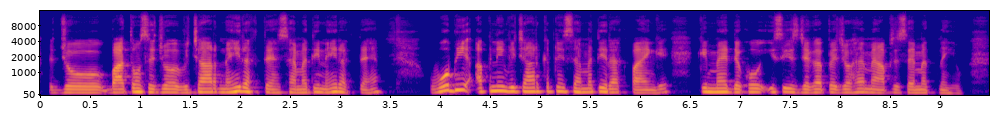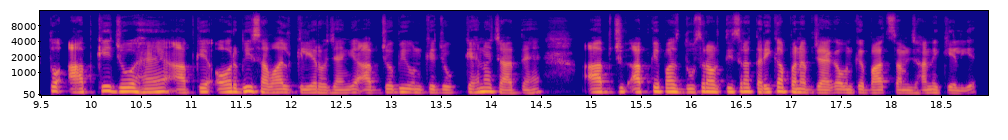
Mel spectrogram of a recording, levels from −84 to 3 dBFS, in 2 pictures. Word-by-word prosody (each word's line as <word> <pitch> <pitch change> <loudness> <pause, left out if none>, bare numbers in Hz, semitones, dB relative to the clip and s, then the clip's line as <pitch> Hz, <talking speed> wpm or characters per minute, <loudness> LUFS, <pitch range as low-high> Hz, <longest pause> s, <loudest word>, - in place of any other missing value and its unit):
जो 130 0 +1
बातों 135 +3 +5
से 150 -2 +1
जो 140 0 -1
विचार 150 +4 +1
नहीं 150 +5 +5
रखते 160 -3 +1
हैं 130 - -3
सहमति 130 +2 -2
नहीं 145 +4 +2
रखते 140 -3 -3
हैं, 145 +6 -7 0.5
वो 185 +10 +7
भी 240 +2 +5
अपने 190 +5 +4
विचार 170 -1 +3
की 170 +1 -5
अपनी 175 +1 0
सहमति 155 0 +1
रख 140 -1 -3
पाएँगे 125 +3 -2 0.3
कि 165 - +3
मैं 155 0 +5
देखो 150 +2 0
इस-इस 150 -3 -2
जगह 135 0 0
पे 140 - -1
जो 135 +1 -3
है 145 +3 -2
मैं 135 -2 -2
आपसे 120 +2 -4
सहमत 125 0 -4
नहीं 110 -2 -8
हूँ। 100 - -19 0.4
तो 190 - +2
आपके 145 +7 +1
जो 170 0 +5
हैं 155 +1 +1
आपके 130 +3 -1
और 155 +2 +1
भी 180 +4 +3
सवाल 135 -3 0
क्लियर 130 0 -3
हो 125 - -3
जाएँगे। 120 +2 -6
आप 125 -2 -3
जो 140 - -4
भी 155 +1 -1
उनके 135 -1 -5
जो 130 0 -6 0.2
कहना 155 +4 +2
चाहते 120 -6 -4
हैं, 135 +6 -9 0.5
आप 150 0 +2
छ - - -2
आपके 150 +3 +2
पास 160 -1 +3
दूसरा 145 +4 -1
और 160 - +3
तीसरा 160 +1 +1
तरीका 145 +4 +1
पनप 150 -4 0
जाएगा 130 0 -1
उनके 130 0 -4
बात 120 0 -1
समझाने 120 +1 -5
के 120 0 -7
लिए। 105 - -8
140 Hz, 215 wpm, -24 LUFS, 130-155 Hz, 0.5 s, वो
